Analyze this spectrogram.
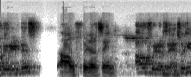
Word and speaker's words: Auf Wiedersehen: Correct pronunciation. How do you read this? Auf Wiedersehen.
